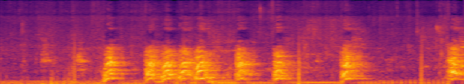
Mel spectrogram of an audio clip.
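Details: Leo, a German Shepherd, out in the rain, barking in a series of harsh, mid-pitched barks roughly every half second to second, with a man speaking Marathi nearby.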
